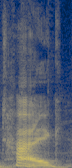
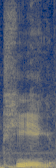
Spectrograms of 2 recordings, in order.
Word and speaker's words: Tig: my former classmate, Traci Tig, who I was pronouncing her name Teague, which was wrong. It is Tig.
